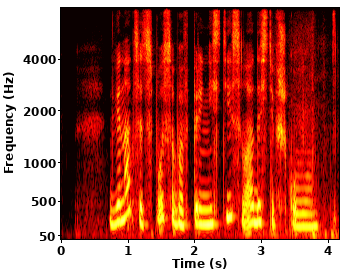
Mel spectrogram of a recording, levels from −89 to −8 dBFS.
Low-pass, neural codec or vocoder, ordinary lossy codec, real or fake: none; none; none; real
